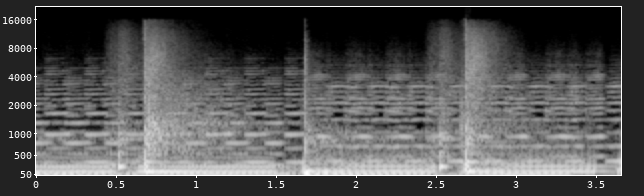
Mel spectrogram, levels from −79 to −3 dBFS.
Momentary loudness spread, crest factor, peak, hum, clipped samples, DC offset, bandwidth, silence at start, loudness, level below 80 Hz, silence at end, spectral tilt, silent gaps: 4 LU; 12 dB; 0 dBFS; none; under 0.1%; under 0.1%; 16 kHz; 0 s; -14 LUFS; -18 dBFS; 0 s; -6 dB/octave; none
